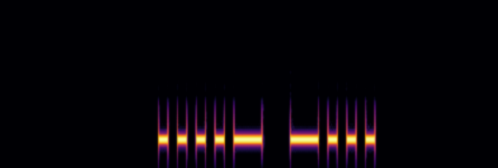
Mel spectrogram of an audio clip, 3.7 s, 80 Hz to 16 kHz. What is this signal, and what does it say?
Morse code, heard as a keyed tone, about 17 wpm, 700 Hz. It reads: 4B
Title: Two Challenging Letter-Number Combinations 17wpm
